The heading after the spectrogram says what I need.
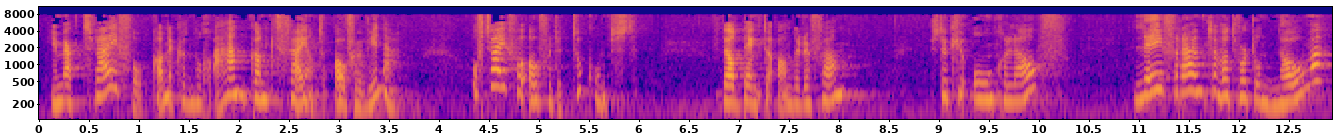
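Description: A woman delivers a sermon in a husky, rather high voice. Her pitch rises and falls widely as she puts question after question to the congregation. The recording sounds dull and lo-fi. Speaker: preacher.

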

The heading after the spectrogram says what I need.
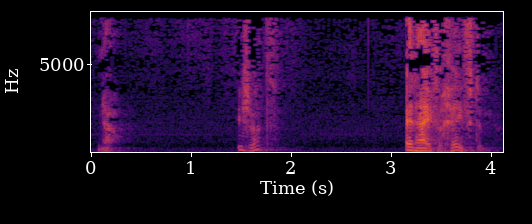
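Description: Lively, conversational male preacher. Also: on the high side, slow pace. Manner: conversational, often checking in with listeners. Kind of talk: sermon. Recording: dull lo-fi sound.

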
